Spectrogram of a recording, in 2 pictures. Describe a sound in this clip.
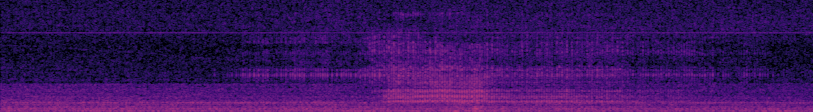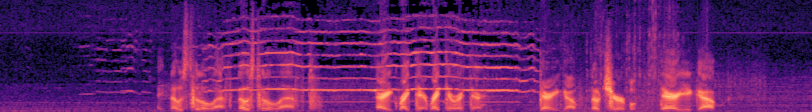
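An aircraft engine drones steadily in the cabin.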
